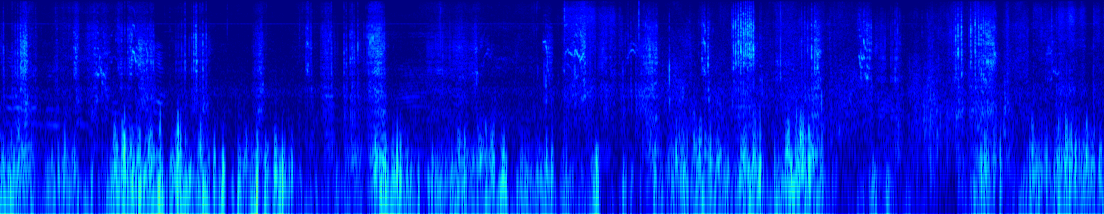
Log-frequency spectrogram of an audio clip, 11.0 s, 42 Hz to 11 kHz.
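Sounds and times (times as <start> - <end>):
plastic sled scraping: 5.6 - 11.0.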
